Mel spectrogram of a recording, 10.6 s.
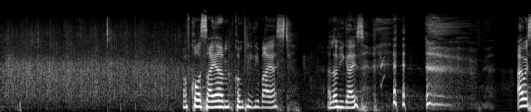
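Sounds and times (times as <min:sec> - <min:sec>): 
audience clapping for worship team: 0:00.0 - 0:04.0
speech: 0:03.6 - 0:05.9, 0:06.6 - 0:08.2, 0:10.4 - 0:10.6.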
